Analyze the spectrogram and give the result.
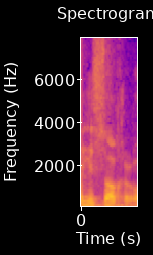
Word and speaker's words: Yisachar: And since Kabbalah's Nister is hidden, therefore we don't pronounce the second Shin. That's what I think the Rebbe quoted from his father, the Blavik. So in Lubavitch, we always just say Yisachar, always.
